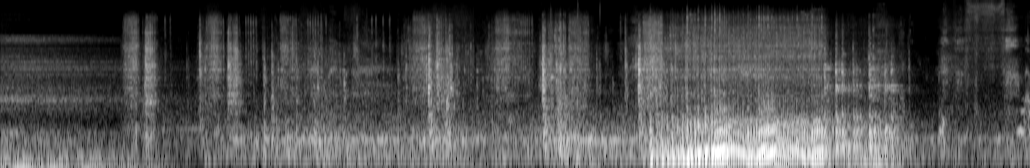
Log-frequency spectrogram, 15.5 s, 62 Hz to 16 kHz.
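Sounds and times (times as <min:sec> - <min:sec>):
clanking mechanical noises: 0:01.8 - 0:14.0
engine needing a new spark plug cranking and running roughly: 0:01.8 - 0:14.0.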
